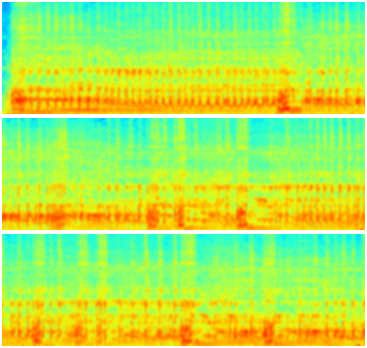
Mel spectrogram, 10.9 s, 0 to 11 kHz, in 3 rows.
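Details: Kawasaki KX80 with 99 cc KX100 big-bore cylinder, after shaved head and new head gasket to fix coolant leak, warming up on yard test ride: crisp two-stroke blips with clean rises and falls, no misfire or clatter; healthy.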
